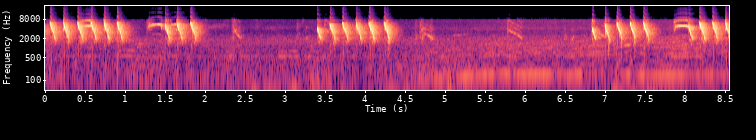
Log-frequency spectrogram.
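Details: Bar-winged prinia in moult, singing tirelessly: rapid sequences of six to eight crisp, high chirps repeated after short silences, over a faint low hum.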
